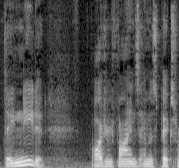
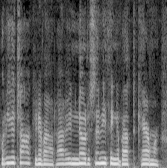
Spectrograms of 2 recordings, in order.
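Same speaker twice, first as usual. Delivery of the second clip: high mock-girly falsetto; clueless question in a hammed-up squeal; quick, high-pitched mock girl voice; imitating the girls; 12 semitones higher, faster than usual. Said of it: "The girls are like".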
